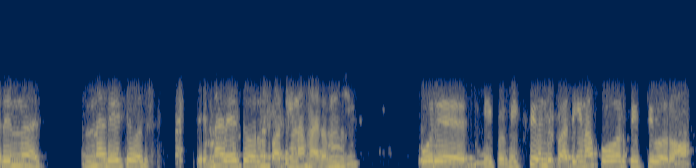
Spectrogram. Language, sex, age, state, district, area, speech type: Tamil, female, 18-30, Tamil Nadu, Tenkasi, urban, conversation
